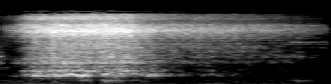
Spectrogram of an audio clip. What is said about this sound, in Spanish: Y vas a tomar una inhalación súper grande para llenar ese globo súper gordo y grandote. ¿Lista? ¿Listo?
